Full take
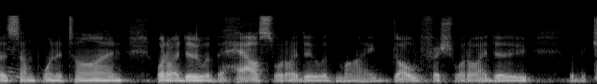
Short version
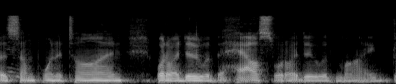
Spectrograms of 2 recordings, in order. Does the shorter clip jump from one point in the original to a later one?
no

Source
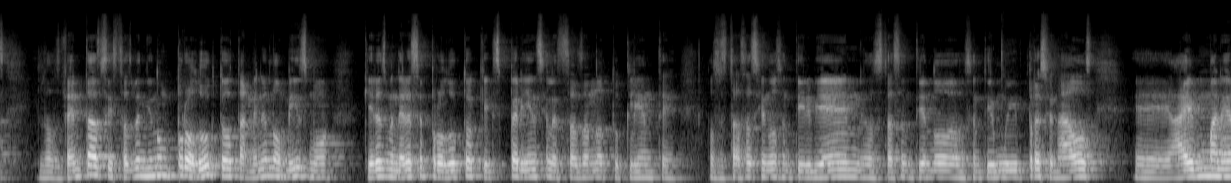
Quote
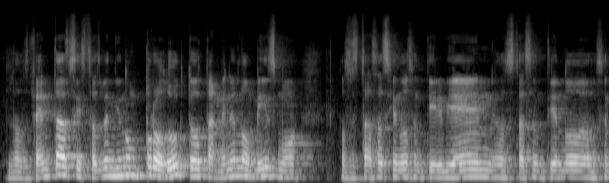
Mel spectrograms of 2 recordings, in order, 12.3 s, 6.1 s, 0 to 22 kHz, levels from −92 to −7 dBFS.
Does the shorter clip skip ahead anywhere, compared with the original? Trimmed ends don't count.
yes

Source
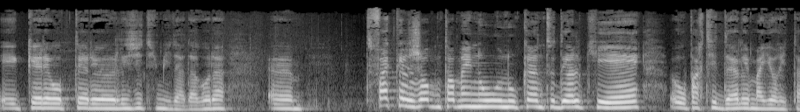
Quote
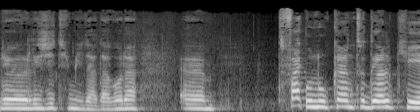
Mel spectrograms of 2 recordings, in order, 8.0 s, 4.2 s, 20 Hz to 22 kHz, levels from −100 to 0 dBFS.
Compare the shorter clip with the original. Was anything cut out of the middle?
yes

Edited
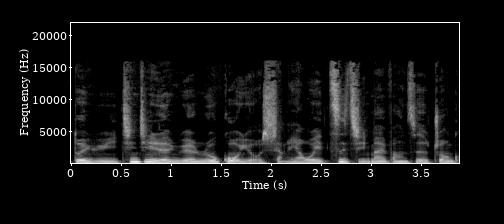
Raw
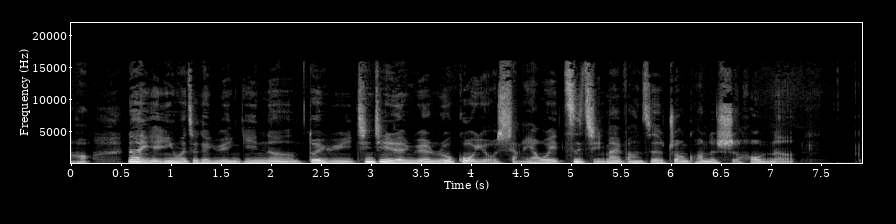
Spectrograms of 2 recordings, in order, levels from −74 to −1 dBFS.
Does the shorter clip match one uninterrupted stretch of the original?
yes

